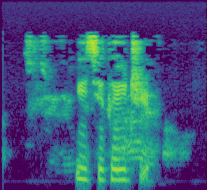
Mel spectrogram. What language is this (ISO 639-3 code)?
zho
